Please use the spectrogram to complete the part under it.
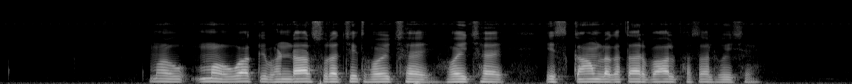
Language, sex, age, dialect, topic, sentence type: Magahi, male, 18-24, Western, agriculture, statement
